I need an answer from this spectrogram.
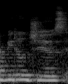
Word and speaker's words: Betelgeuse: compare that if you look at the star Beetle Juice is going to supernova I mean I meant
